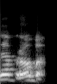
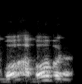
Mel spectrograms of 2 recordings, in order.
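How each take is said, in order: First: The word is shortened to three syllables. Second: The word has four syllables. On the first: This is the everyday sung form of the word. "ele faz abroba" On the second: This is the full form of the word. "jamais o João do Boi dizia abóbora"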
